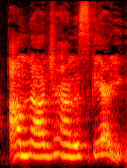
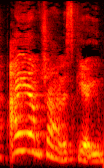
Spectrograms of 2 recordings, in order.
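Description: First: "I'm" up high, mock-innocent denial; teasing denial, then the reveal; fake reassurance. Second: Teasing reveal after the denial; playful admission. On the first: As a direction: deny it with a wink. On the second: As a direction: stress on "I am", owning it. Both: Shown as a demonstration. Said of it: "Yes, I am".

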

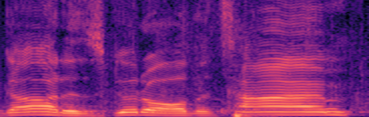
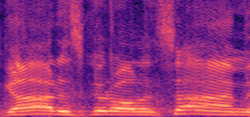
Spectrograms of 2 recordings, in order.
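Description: First: Said in the usual way. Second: Louder, fuller proclamation of God is good; full-force call to the congregation; said like you mean it. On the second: Shown as a demonstration. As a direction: belt it out so the church answers. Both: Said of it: "say it like you mean it".

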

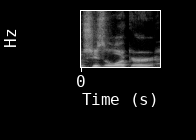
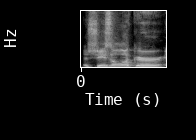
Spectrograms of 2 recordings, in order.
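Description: First: Said in the usual way. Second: Higher and louder, admiring; an appreciative, raised exclamation; excited emphasis. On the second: Real, not acted. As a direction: lean in and say it with relish. Repeating praise, voice jumps up.

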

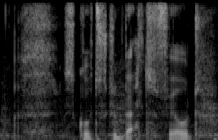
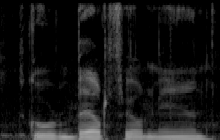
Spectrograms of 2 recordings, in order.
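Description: First: Whispered plain. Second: Fast, brash American accent on "battlefield". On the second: Gamer shows off his American accent. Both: Shown as a demonstration. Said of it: "It's like my American accent".

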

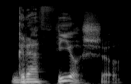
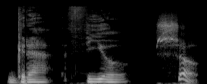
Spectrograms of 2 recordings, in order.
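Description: First: Slow model word. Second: Gracioso stretched very slow, syllable by syllable; very slowly drawn out. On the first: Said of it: "teacher models the word slowly". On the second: Teacher drawing Gracioso out for students. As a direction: spell out Gracioso slowly for learners. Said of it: "teacher models the word very slowly". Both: Shown as a demonstration.

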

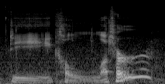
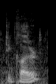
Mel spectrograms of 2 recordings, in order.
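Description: First: Very slow, low DECLUTTER; drawn-out word. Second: Said in the usual way. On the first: Pretend. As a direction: stretch out every syllable of DECLUTTER, quietly. Same word repeated, drawn out.

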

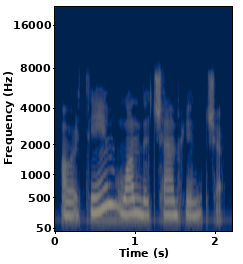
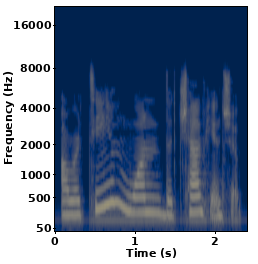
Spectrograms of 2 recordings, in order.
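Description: First: Said in the usual way. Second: Slow, louder, proud announcement; slowed, louder victory exclaim; excited announcement. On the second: Shown as a demonstration. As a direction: share the big win with real pride. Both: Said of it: "showing my excitement".

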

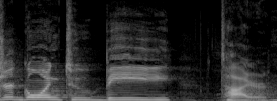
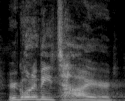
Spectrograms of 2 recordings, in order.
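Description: First: Sag into the word like an exhausted soldier; worn out. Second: Said in the usual way. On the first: Pretend. Preacher acting out weary marchers.

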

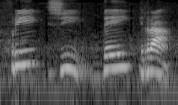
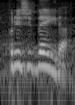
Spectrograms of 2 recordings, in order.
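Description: First: "frigideira" very slowly, fri-gi-dei-ra; sílaba por sílaba. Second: Said in the usual way. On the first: Shown as a demonstration. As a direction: sound out "frigideira" in four separate, drawn-out syllables. ("frigideira" bem devagar, separando: fri-gi-dei-ra) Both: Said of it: "Já separando a sílaba".

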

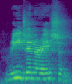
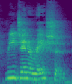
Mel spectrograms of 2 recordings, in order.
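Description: No difference in how they are said.

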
